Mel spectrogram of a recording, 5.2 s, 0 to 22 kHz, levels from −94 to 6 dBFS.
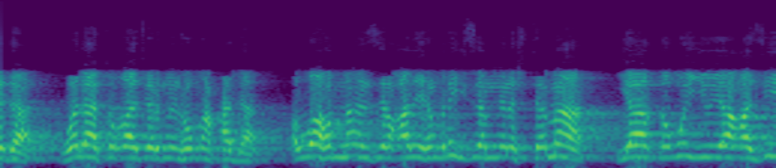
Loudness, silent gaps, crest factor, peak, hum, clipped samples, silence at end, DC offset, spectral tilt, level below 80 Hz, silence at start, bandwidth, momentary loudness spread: -22 LUFS; none; 18 dB; -4 dBFS; none; under 0.1%; 0 s; under 0.1%; -6 dB/octave; -68 dBFS; 0 s; 4.1 kHz; 7 LU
